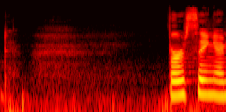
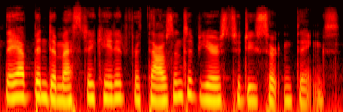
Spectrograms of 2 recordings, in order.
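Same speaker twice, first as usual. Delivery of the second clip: ordinary talk, nothing marked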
